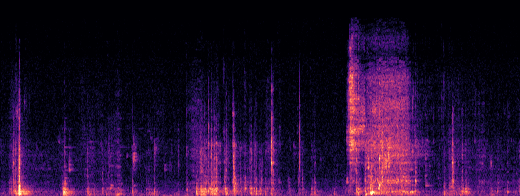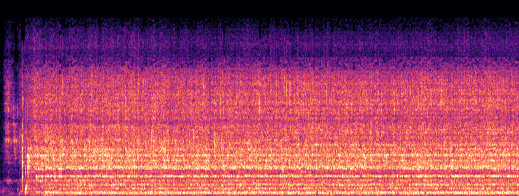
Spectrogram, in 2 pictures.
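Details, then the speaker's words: Toilet after fill valve replacement, with the float adjusted clockwise to raise the fill level: after a few clanks, water hisses steadily and evenly into the tank as the new fill valve refills it to the line, a normal refill. "And you'll hear in a minute the water should come back on. Now we want to make sure it's going to fill up to the line."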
